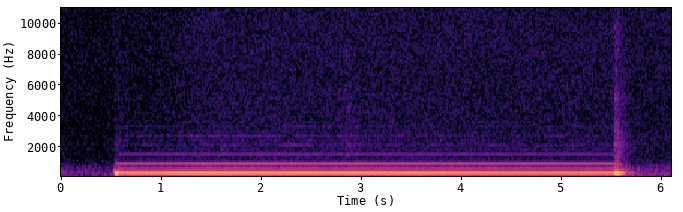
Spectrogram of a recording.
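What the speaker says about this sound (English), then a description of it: "I'm going to play this 300 hertz pure tone" A 300 hertz pure tone sounds alone for about five seconds, steady and even, starting and stopping abruptly.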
